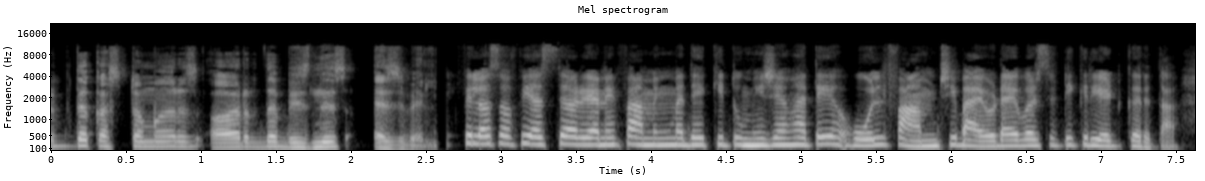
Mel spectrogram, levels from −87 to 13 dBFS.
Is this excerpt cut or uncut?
cut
